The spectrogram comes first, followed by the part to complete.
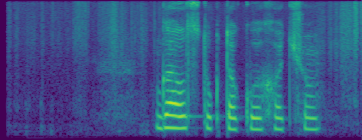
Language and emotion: Russian, neutral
